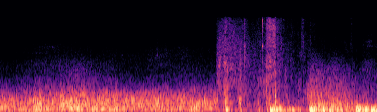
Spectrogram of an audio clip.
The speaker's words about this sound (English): you can see more artillery rockets apparently be firing from Russian territory towards the territory, I would say around Kharkiv. I don't know if you can hear this right now.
